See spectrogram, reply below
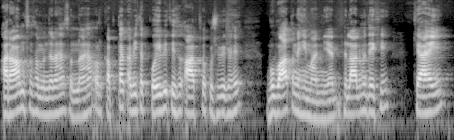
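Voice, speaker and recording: A briskly paced man with a fairly high voice and an Indian accent presents an educational video from an on-screen document. He explains things casually, repeating lines, answering his own questions, and slipping in English terms.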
